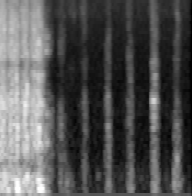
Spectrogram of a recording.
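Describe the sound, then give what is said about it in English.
Crunching of a dried snack with dried peas in it, from a plastic bag: a loud, dense burst of crackling crunch at first, then a steady run of short, dry chewing crunches, quieter and evenly spaced, with no talking. “It's just crunching, I'm going to be honest.”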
